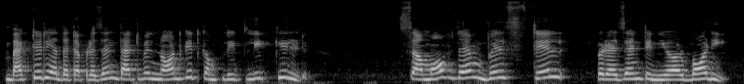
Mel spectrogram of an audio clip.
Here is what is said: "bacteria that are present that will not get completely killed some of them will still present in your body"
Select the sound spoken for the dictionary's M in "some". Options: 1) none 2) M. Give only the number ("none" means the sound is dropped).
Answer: 2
